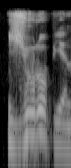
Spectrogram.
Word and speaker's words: European: আচ্ছা, এই ওয়ার্ডটাকে যদি আমরা ভেঙে দেখি, এর উচ্চারণ হচ্ছে ইউরো। ঠিক আছে, ওয়াই ইউ দিয়ে হচ্ছে উচ্চারণটা অ্যাকচুয়ালি, ইউরোপিয়ান নাকি ইউরোপিয়ান, ইউরোপিয়ান কিন্তু নয়। তাহলে ইউরো মানে ওয়াই এর উচ্চারণ যেহেতু আসছে, তার মানে কনসোনেন্টের উচ্চারণ, তাই তো?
